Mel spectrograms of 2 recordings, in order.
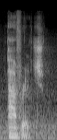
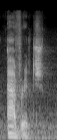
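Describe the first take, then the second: First: The middle vowel is silent. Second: The same.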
